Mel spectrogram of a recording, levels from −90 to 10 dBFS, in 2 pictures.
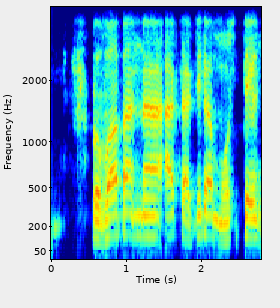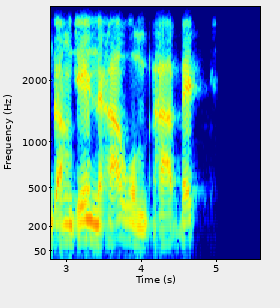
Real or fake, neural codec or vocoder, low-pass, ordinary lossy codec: fake; codec, 16 kHz, 8 kbps, FunCodec, trained on LibriTTS, 25 frames a second; 3.6 kHz; Opus, 64 kbps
